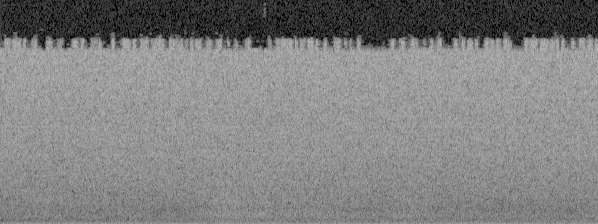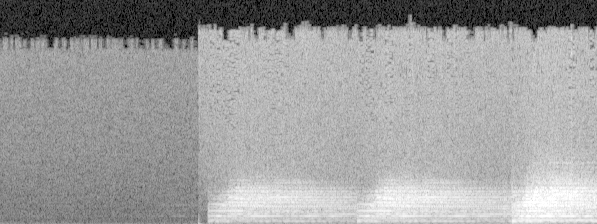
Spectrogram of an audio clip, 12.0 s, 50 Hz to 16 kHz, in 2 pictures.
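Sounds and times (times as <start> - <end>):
long horns holding low note: 8.1 - 11.9.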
